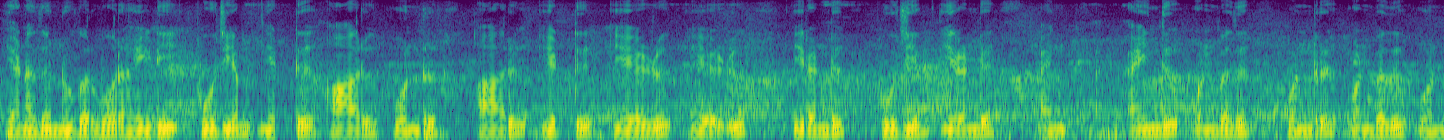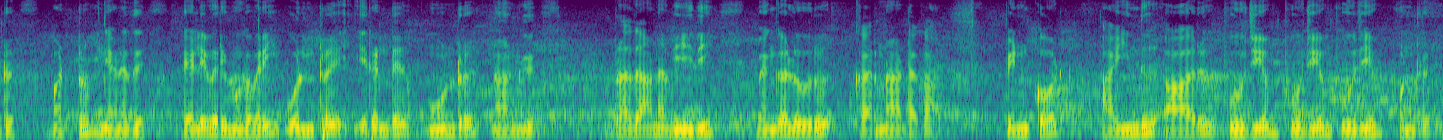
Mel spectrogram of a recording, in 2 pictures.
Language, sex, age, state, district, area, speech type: Tamil, male, 18-30, Tamil Nadu, Perambalur, rural, read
